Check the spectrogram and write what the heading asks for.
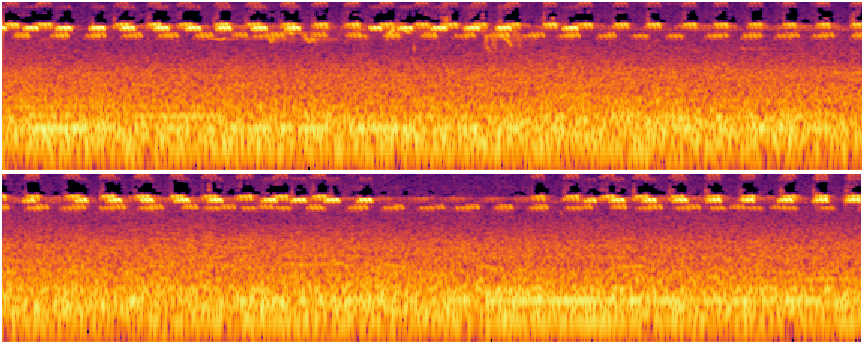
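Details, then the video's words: Summer-meadow crickets among blooming flowers keep up rows of sharp, high chirps, briefly softening before the chorus returns strongly. Beneath them lies a gentle, low rumble. "Relaxing Cricket Sounds on a Summer Meadow"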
